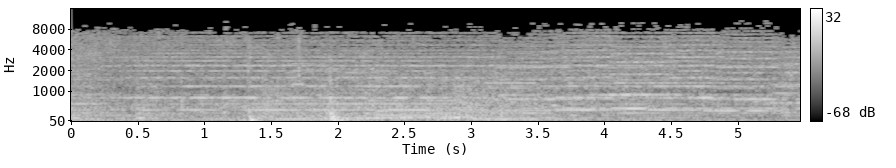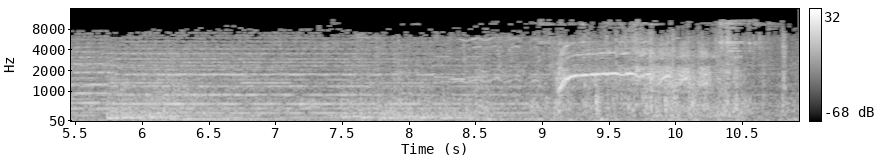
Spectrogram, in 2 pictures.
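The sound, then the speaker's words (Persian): Horses of a ten-thousand-strong marching army: steady hoofbeats run throughout beneath a sustained musical drone, and a loud, shrill horse neigh rises near the end. “لشکر 10,000 نفری مهدی علیه السلام به سمت مدینه حرکت کرد.”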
